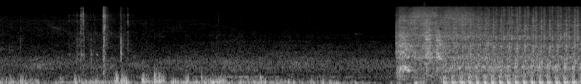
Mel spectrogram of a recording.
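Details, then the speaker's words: Honda XBR 500 single, idling after valve adjustment, exhaust clearance changed from 0.12 to 0.19 mm, intake 0.15 mm: sharp steady ticking each beat; exhaust clearance too loose, too noisy, to be reset to 0.15 mm. "start um so standard was 19 for the exhaust no stad was 12 for the exhaust and i've now got switched to 19 which seems too noisy"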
